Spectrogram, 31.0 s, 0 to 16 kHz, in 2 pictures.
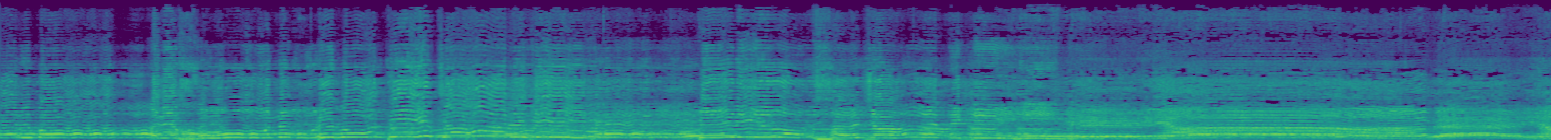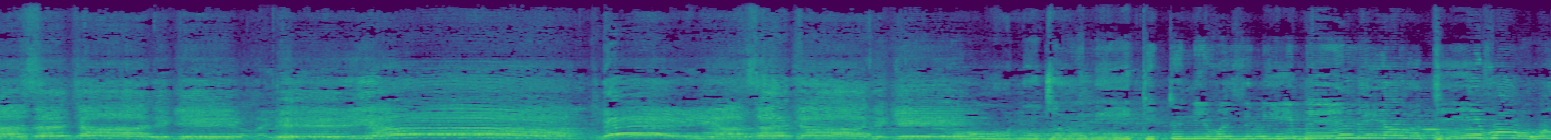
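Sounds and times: man singing a lament into a microphone: 0:00.0 - 0:11.1
crowd chanting in chorus: 0:09.7 - 0:27.2.

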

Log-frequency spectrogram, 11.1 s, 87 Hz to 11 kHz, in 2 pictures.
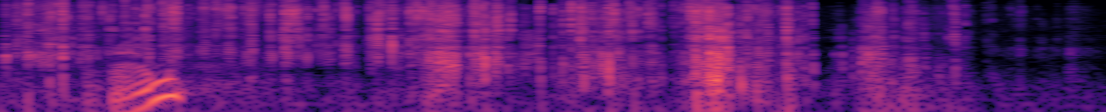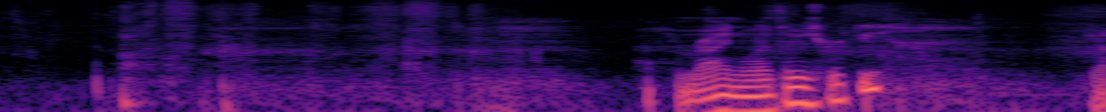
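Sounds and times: foil wrapper ripping: 0:00.0 - 0:05.3
foil wrapper crinkling: 0:00.0 - 0:05.4.

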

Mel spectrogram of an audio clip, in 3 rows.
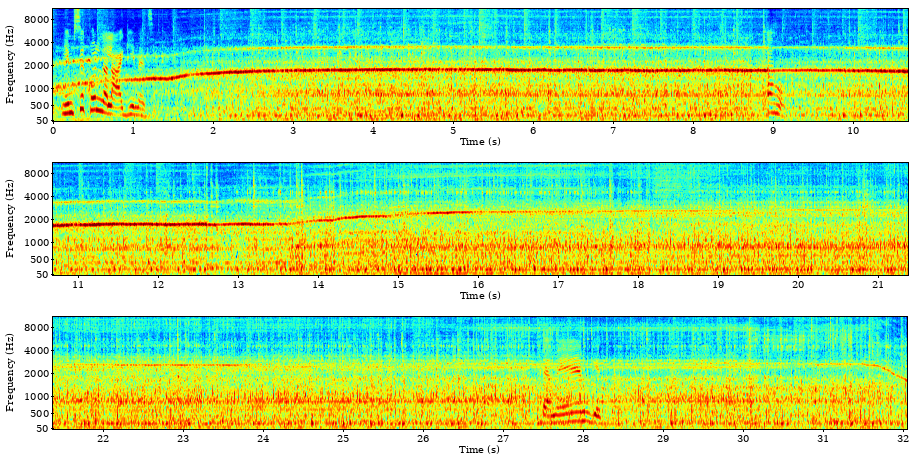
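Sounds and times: stand mixer motor whining: 0:00.0 - 0:32.0.

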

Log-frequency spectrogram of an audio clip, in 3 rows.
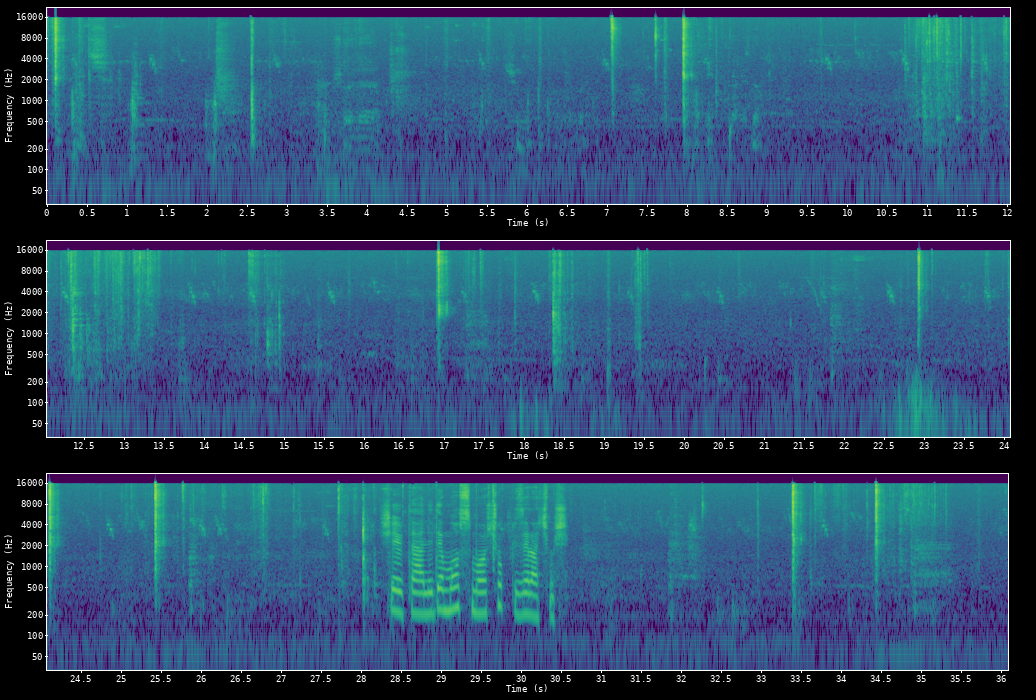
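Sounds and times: pruning shears snipping: 0:00.0 - 0:00.7, 0:07.0 - 0:08.5, 0:16.9 - 0:17.3, 0:24.0 - 0:24.4, 0:25.1 - 0:28.2, 0:32.2 - 0:35.0
vine branches rustling: 0:00.0 - 0:36.0.

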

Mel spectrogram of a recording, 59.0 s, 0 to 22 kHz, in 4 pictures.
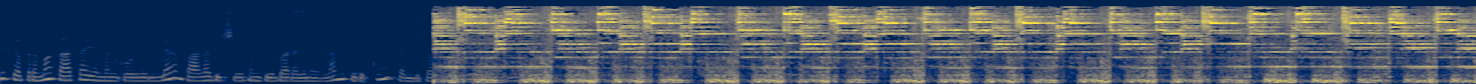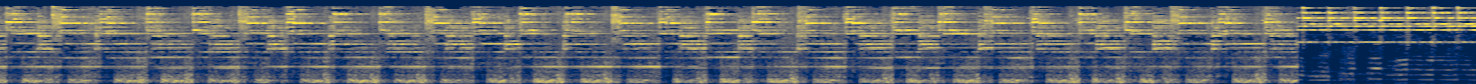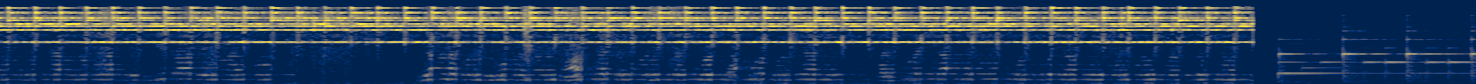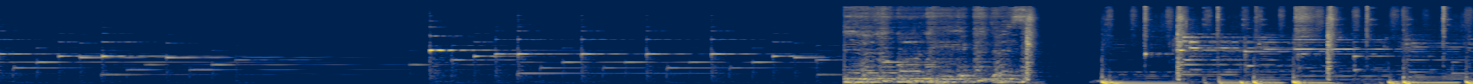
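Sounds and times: bells clanging: 0:04.4 - 0:42.1
dense low beat: 0:55.3 - 0:56.1.

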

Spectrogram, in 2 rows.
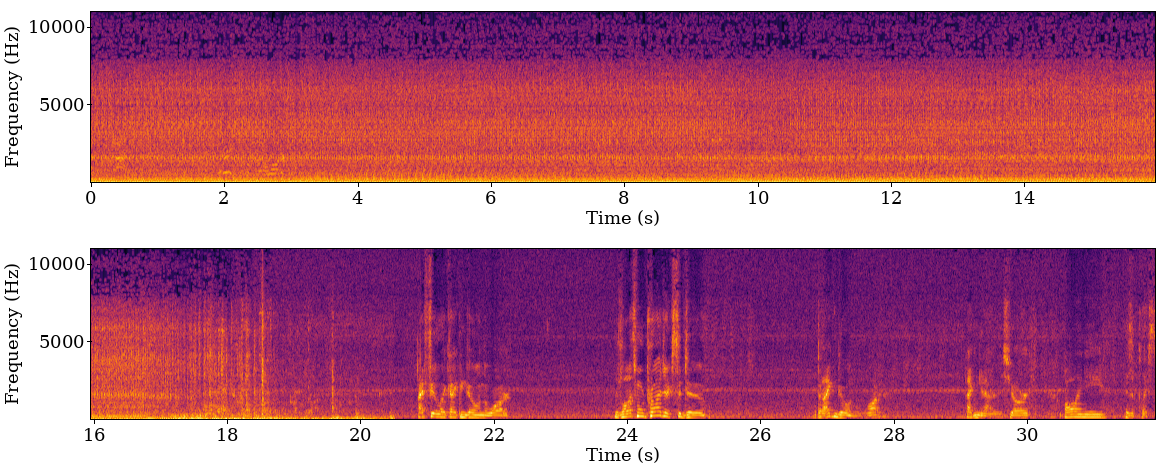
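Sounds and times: diesel engine idling: 0:00.0 - 0:20.6.

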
